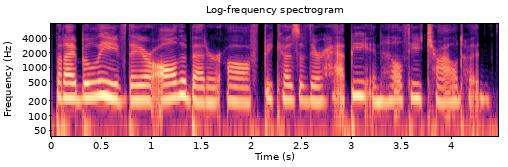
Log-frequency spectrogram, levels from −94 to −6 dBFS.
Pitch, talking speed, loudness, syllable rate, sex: 215 Hz, 215 wpm, -17 LUFS, 5.8 syllables/s, female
